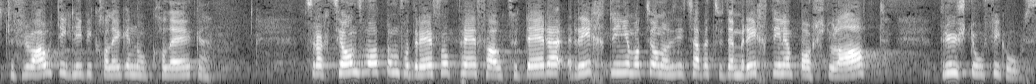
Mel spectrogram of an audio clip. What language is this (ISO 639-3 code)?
gsw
